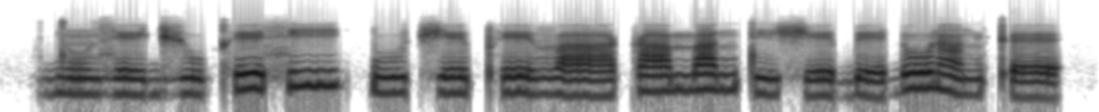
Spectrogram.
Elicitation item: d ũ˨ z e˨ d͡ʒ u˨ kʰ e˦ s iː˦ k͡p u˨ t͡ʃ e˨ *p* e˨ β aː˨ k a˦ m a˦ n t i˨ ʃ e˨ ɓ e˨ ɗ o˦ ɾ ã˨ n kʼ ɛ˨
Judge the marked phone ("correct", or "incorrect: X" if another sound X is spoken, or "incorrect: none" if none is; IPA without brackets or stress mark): incorrect: pʰ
